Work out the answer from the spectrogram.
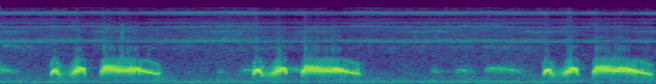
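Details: Spotted dove of the Meratus type answering a rival: repeated phrases of a quick two-note coo then a long mellow descending coo, low-pitched, with constant faint high hum.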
